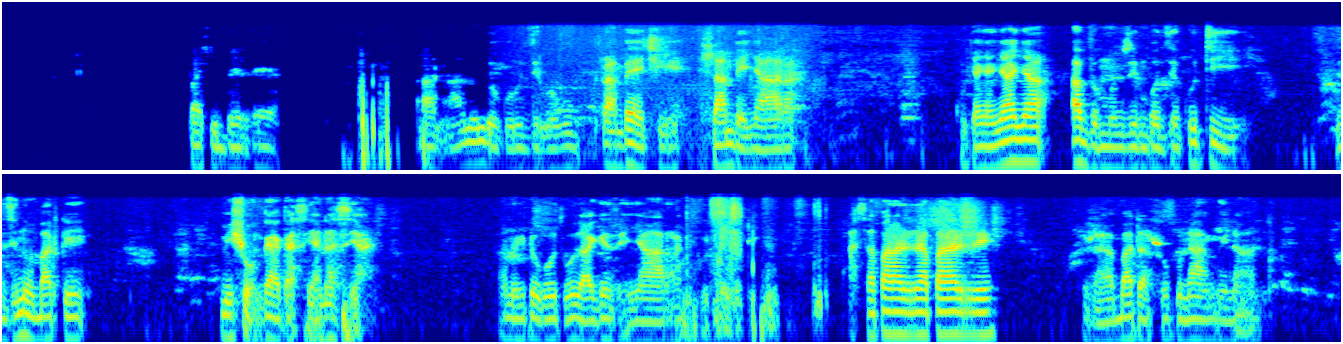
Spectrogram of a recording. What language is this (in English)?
Ndau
